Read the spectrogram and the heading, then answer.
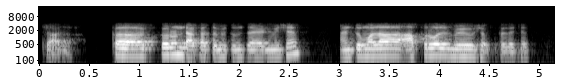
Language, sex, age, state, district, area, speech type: Marathi, male, 18-30, Maharashtra, Ratnagiri, urban, conversation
